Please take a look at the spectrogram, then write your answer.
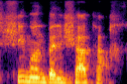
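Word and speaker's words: Shimon ben Shetach: you say shut up I I think it's Shimon Ben shatta so you did I just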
